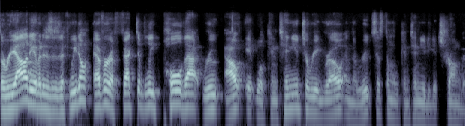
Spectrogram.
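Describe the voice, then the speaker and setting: A man with vocal fry talks at a very fast pace and medium pitch, his pitch swinging very widely. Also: very clean recording, silent background. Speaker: mindset and performance coach. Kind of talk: podcast interview. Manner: loud.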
